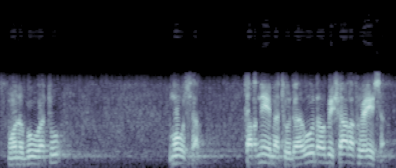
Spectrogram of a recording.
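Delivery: ordinary delivery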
